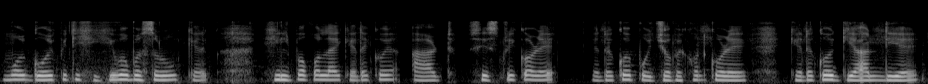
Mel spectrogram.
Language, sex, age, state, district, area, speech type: Assamese, female, 30-45, Assam, Charaideo, urban, spontaneous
